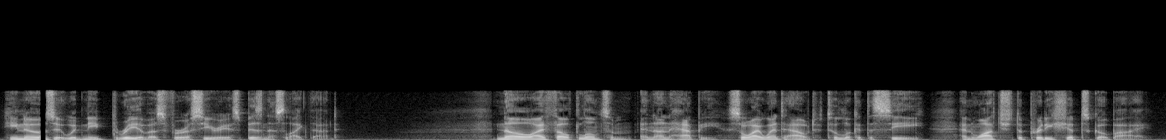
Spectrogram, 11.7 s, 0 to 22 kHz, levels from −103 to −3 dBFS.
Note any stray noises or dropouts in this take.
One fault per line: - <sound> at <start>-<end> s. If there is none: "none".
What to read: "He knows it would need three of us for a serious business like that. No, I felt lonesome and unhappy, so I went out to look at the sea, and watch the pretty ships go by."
- dropout at 0.4-0.5 s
